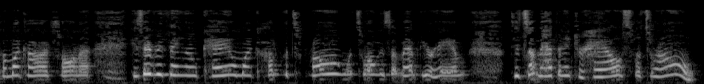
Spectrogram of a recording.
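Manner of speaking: high-pitched, fretful questioning; worried mother. Retold or imitated. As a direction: imitate a wife fussing over a child. Worried wife fusses over child, retold.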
